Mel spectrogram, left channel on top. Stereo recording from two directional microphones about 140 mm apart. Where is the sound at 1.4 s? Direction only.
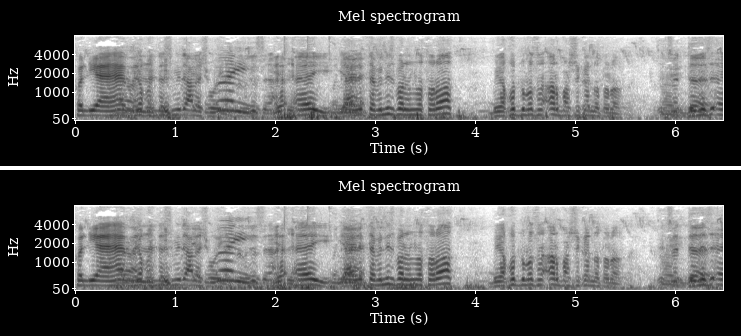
60° right (ahead or behind).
